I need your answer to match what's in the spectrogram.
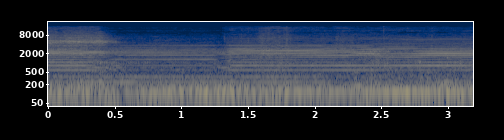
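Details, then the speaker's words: Wahl Super Taper hair clipper after repair of a worn plastic part that softened with heat and rattled; plugged in and run: steady even low hum, no rattle or scraping, now quiet and smooth. "basta yun guys, okay na siya guys, hindi na siya maingay."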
